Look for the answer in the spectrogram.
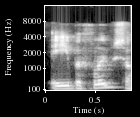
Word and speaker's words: Eberflus: And I think, you know, Matt Eberflus, I think I've got that pronounced correctly. The defensive sounds right to me.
